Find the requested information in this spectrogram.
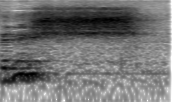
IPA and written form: ˈfɪnɪʃ (finish)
